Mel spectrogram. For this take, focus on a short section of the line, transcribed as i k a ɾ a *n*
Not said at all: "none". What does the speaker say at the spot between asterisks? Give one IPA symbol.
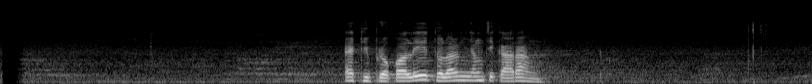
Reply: ŋ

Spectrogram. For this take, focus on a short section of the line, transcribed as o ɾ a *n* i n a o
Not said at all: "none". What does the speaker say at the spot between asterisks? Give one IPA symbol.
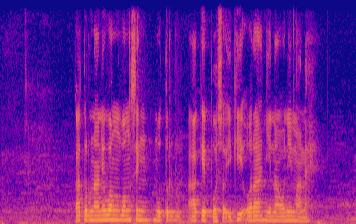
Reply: ɲ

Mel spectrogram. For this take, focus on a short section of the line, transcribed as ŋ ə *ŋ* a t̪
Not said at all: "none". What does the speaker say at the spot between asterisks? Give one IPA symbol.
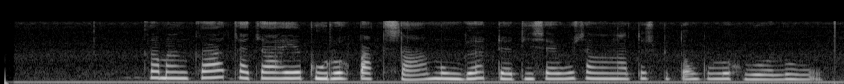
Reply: ŋ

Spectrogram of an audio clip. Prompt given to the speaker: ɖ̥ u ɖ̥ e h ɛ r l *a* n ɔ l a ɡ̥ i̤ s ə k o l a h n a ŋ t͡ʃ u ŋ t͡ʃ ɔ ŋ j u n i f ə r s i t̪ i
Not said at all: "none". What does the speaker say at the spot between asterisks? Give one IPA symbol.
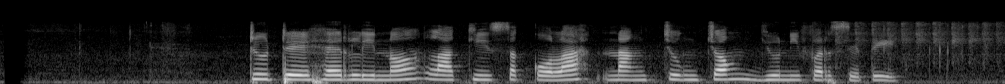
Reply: i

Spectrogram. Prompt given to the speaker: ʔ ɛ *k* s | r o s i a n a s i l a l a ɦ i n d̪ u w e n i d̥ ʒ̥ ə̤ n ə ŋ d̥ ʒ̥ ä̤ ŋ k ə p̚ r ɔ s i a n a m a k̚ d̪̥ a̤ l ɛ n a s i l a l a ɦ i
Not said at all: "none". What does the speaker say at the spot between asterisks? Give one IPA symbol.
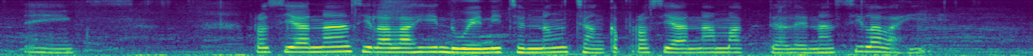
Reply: k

